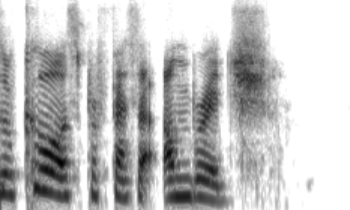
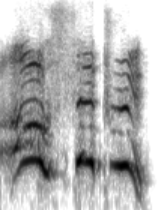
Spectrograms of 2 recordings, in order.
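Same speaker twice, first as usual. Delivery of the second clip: much higher sudden cry of recognition; remembering family member; 5 dB louder, slower than usual. Retold or imitated. Family suddenly remembering the name, high mock cry. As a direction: yelp the name as it finally comes back. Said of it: "suddenly, like".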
